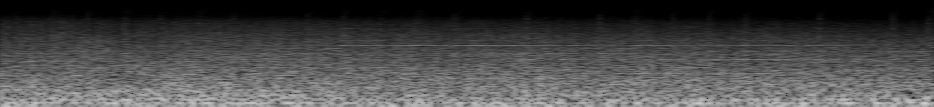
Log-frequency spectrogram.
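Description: Rocket motor of a long-range ballistic missile during launch and climb: a loud, steady rushing noise, strongest in the low end.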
